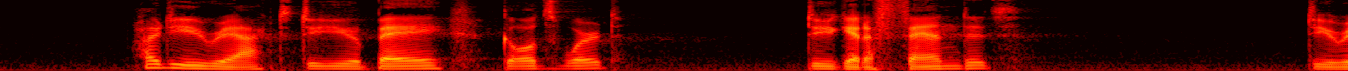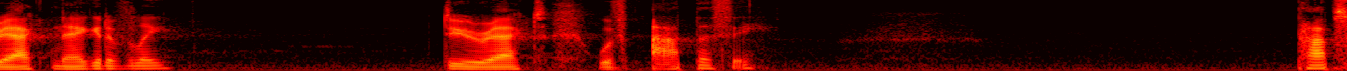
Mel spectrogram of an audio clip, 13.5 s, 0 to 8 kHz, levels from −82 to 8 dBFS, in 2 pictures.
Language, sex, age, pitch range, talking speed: English, male, 20-39, 90-105 Hz, 100 wpm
